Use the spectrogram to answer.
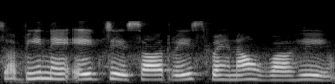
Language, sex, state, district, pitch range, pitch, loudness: Hindi, female, Madhya Pradesh, Dhar, 220-245 Hz, 225 Hz, -15 LUFS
